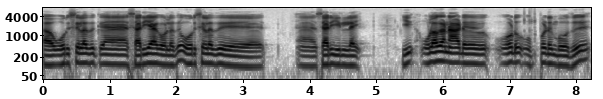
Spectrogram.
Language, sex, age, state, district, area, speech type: Tamil, male, 60+, Tamil Nadu, Erode, urban, spontaneous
